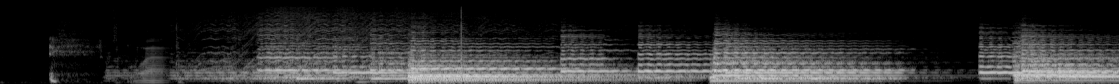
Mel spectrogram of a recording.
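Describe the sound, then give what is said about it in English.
A hip-hop instrumental beat with heavily processed, effect-laden melodic tones over a deep low end. It opens sparse, drops in fully around four seconds, and cuts out briefly near the end before returning. “So we're gonna take a listen to on the Beat Club podcast by … right now.”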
